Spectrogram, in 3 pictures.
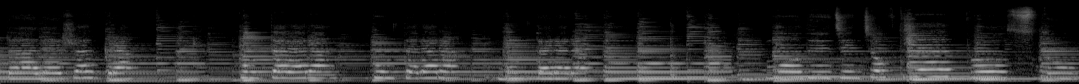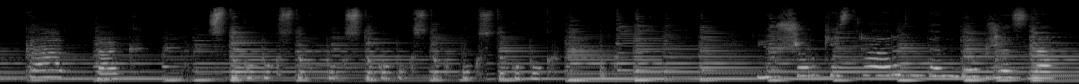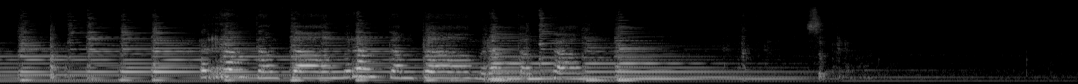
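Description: Acoustic guitar strummed in a steady rhythm, with a woman singing a children's song over it. The playing dies away near the end.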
